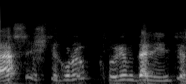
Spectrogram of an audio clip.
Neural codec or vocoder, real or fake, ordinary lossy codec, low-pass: none; real; Opus, 16 kbps; 7.2 kHz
